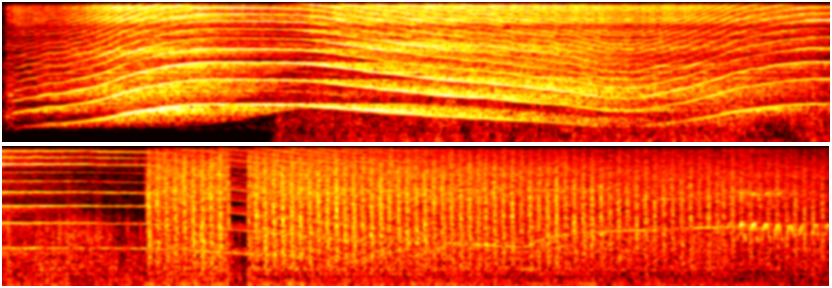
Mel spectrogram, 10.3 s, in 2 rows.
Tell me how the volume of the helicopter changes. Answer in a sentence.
The loudness of the helicopter goes down.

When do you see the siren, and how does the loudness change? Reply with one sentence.
You can hear the siren from 0.0 to 10.3 s, getting quieter.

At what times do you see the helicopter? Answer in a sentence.
You can hear the helicopter from 6.0 to 10.3 s.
